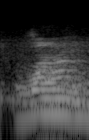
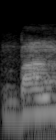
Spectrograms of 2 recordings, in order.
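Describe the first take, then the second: First: बांग said as वांग with a w sound; correct reading. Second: बांग with a hard b at the start; wrong way: बांग; wrong reading. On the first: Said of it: "वांग बोलेंगे". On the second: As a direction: say बांग with a plain b. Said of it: "बांग नहीं बोलेंगे". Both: Shown as a demonstration.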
